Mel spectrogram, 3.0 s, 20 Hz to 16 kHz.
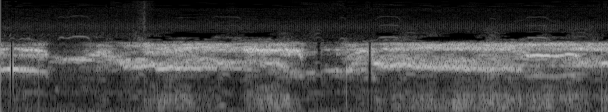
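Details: Peregrine falcons fed on the Evoluon nest grating, 13 May 2018: an almost unbroken, wavering rasp of harsh screeching for three seconds with a single brief dip.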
